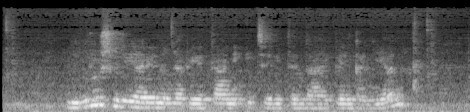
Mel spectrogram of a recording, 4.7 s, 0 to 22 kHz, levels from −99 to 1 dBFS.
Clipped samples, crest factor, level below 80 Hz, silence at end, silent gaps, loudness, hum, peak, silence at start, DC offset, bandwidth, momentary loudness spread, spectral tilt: under 0.1%; 14 dB; -40 dBFS; 0 s; none; -15 LUFS; none; -2 dBFS; 0.05 s; under 0.1%; 16 kHz; 21 LU; -7 dB/octave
